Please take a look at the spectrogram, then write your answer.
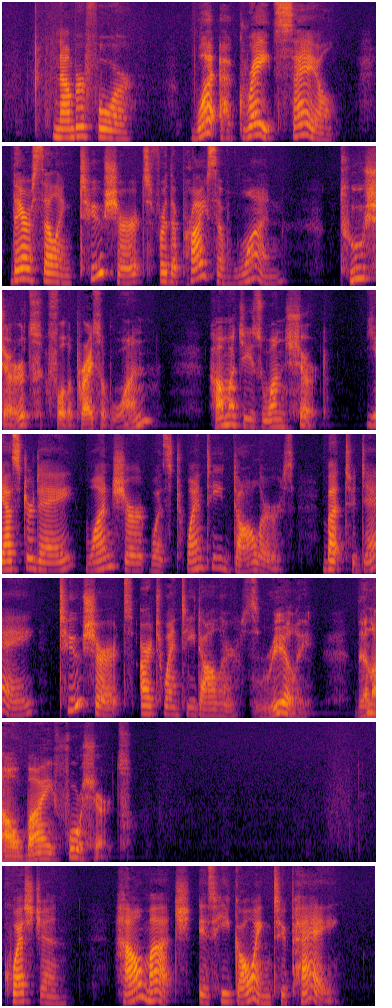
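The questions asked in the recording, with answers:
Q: How much is he going to pay?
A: $40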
